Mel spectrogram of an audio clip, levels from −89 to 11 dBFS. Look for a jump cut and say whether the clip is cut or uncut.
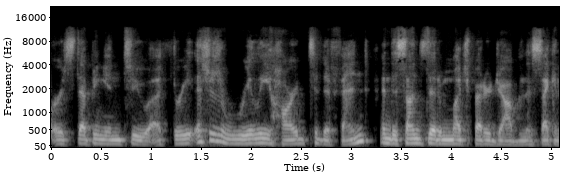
cut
